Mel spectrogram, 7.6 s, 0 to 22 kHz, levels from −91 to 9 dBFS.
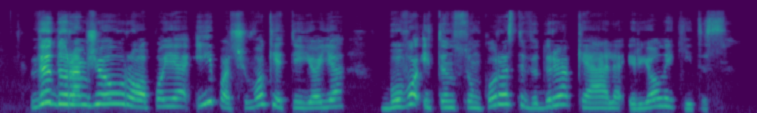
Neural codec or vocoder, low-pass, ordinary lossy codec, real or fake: none; 14.4 kHz; AAC, 64 kbps; real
